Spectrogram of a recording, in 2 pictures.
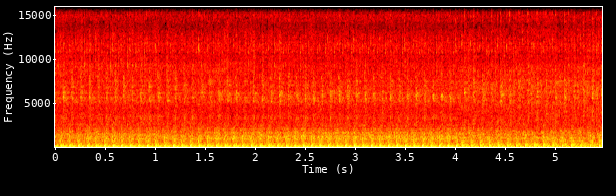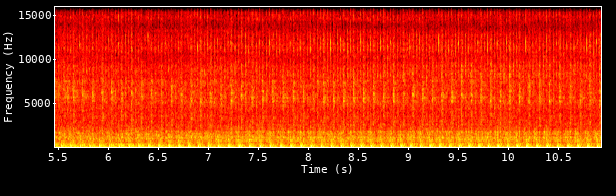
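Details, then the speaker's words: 1981 Honda XL500S, stone cold first start after fuel tank patch, oil change and air filter, on a makeshift fuel tank: big single settles into an even, steady thumping idle with no knocks or misses; possible small leak heard, carburetor not leaking; normal idle. "sounds pretty good might have a leak somewhere in here i can kind of hear it the carburetor is not leaking that's good"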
